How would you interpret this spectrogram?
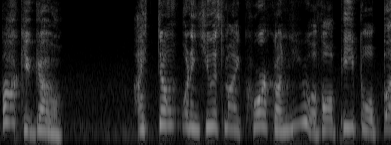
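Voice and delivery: put-on alarmed, earnest young hero; pleading Deku. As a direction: beg your friend to stop.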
